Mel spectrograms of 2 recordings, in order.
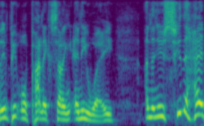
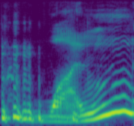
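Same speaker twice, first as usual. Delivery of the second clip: slow sloth; 3 semitones lower, much slower than usual. Retold or imitated. Sloth voice, far.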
